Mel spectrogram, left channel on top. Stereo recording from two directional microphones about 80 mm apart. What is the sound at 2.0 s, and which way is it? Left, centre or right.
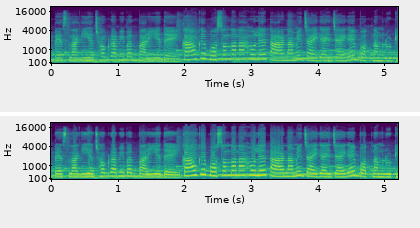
A woman's voice, right.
